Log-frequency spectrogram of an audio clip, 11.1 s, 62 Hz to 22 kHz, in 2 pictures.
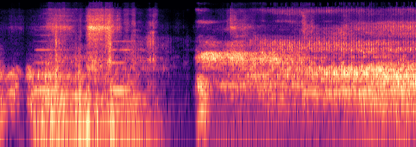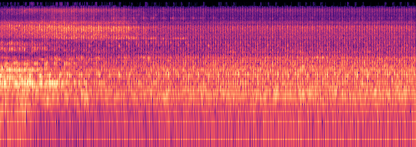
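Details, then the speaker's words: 2005 VW TDI diesel started and idling, broken vacuum hose removed and capped, vacuum gauge on pump (spec 28 inHg at idle) to test for hard brake pedal: brief crank, catches, settles to even clatter without misses; normal idle. "So we're going to idle the vehicle. Good spec for this is 28 inches of vacuum at idle. Let's fire it up."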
